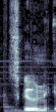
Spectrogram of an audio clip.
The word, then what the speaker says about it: Schoon: Schoon is spelled just like school, except with an N instead of an L. That is S-C-H-O-O-N. My name is Ryan Schoon, and with much love from my corner of the cosmos to yours, I bid you adieu.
